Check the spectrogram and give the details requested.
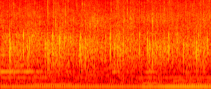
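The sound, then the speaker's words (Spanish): An audience claps for God during a sermon for a couple of seconds, a dense, even patter of many hands, fairly quiet, with a low sustained hum running underneath throughout. “Dale fuerte aplauso a Dios.”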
